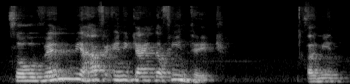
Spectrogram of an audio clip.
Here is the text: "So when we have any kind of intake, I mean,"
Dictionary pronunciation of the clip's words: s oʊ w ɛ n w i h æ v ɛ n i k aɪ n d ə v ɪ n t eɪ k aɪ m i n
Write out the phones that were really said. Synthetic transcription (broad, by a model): s oʊ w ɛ n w i h æ v ɛ n i k aɪ n d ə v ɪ n t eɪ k aɪ m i n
